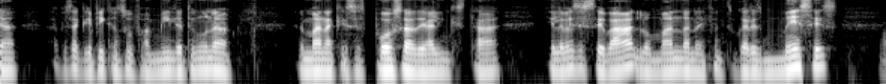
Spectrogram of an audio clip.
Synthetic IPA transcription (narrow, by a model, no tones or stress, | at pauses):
a | aβesak̬ɾifikans̬ufamĩljat̪e̞ŋɡuna | eɾmãnakees̬espo̞saðealɣjeŋke̥st̪a | ialaβe̞s̬esːe̞βalo̞mãnd̪anaðifeɾenluɣaɾes̬me̞ses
